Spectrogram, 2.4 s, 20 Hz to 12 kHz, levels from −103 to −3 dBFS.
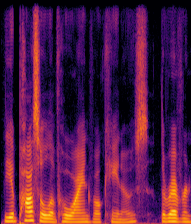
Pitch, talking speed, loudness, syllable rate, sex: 170 Hz, 175 wpm, -20 LUFS, 5.8 syllables/s, female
